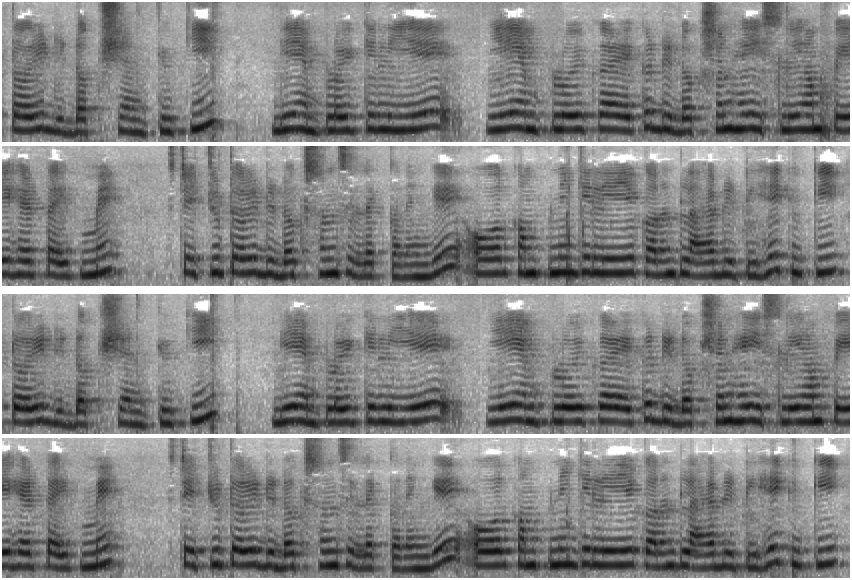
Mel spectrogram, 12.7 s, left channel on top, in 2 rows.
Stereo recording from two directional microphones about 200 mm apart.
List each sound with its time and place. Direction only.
0.0 s a woman's voice: 20° left (ahead or behind)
